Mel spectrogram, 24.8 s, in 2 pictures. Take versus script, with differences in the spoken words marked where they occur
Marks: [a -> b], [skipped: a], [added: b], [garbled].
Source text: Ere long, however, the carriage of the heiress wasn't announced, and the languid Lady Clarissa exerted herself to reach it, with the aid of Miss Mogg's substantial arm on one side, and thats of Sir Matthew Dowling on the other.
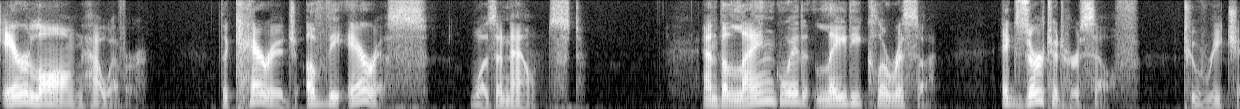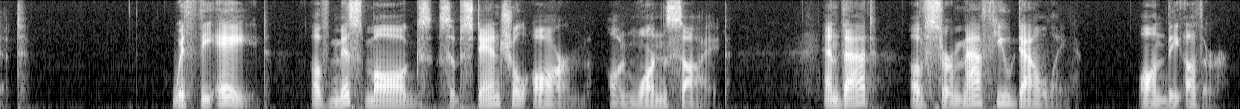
Ere long, however, the carriage of the heiress [wasn't -> was] announced, and the languid Lady Clarissa exerted herself to reach it, with the aid of Miss Mogg's substantial arm on one side, and [thats -> that] of Sir Matthew Dowling on the other.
